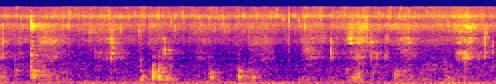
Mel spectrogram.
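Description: Chicken frying in a pan with coriander powder, a soft steady sizzle with occasional stirring scrapes, quiet and close, no voices.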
